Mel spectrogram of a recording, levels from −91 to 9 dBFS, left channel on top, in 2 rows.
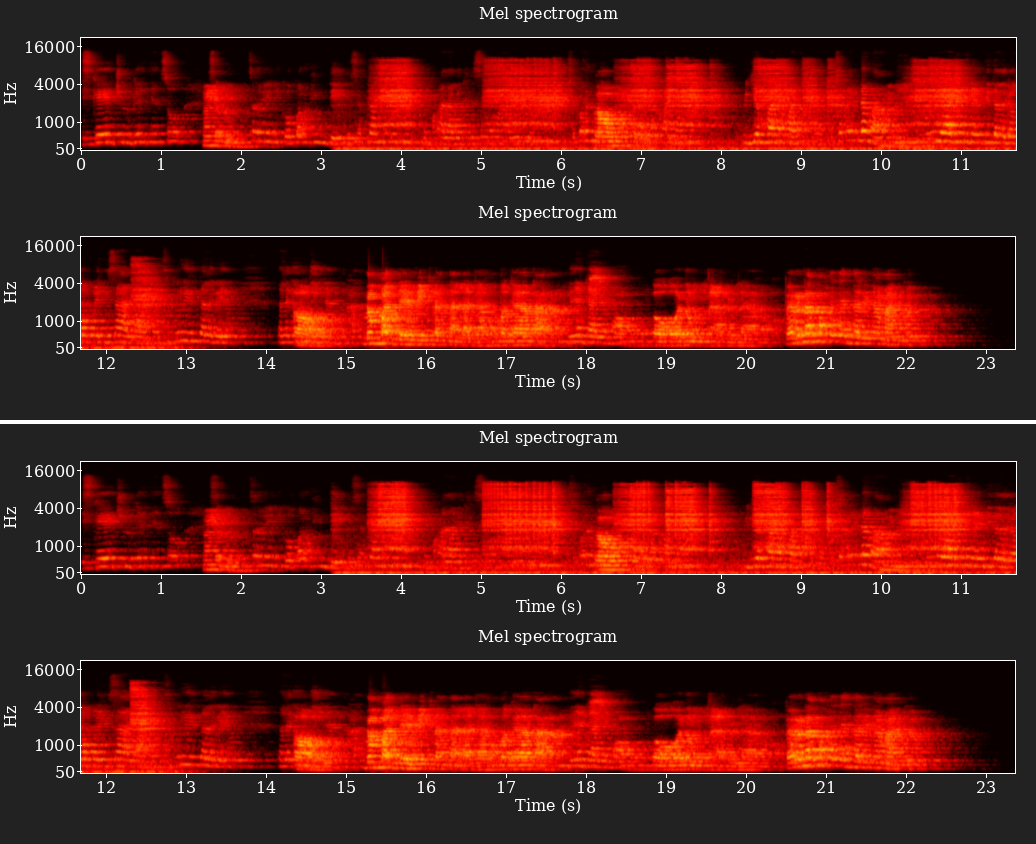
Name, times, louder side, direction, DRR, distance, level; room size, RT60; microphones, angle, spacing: voice 1, 0.0-6.6 6.9-15.3 17.0-18.8, left 2 dB, 85° left, -1 dB, 0.5 m, -39 dB
voice 2, 1.5-2.1 6.4-7.4 10.1-10.7 14.3-22.1, left 1 dB, 60° left, -4 dB, 1.1 m, -31 dB
sound 1, 3.1-12.8, right 4 dB, 60° right, 0.5 m, -36 dB
6.4 x 2.3 x 3.0 m, 1.3 s
head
